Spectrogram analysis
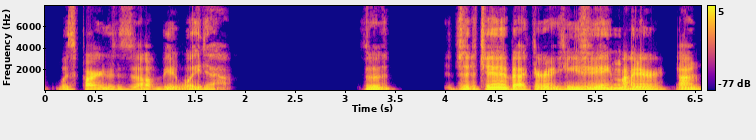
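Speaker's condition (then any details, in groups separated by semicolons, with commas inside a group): Multiple system atrophy; voice pitch goes up and down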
